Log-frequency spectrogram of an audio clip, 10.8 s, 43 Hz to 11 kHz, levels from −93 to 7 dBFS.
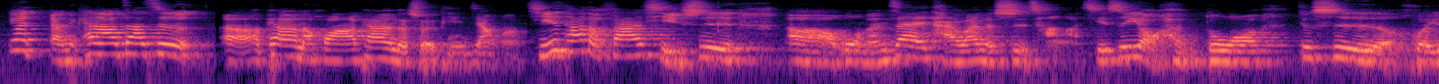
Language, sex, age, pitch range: Chinese, female, 10-29, 205-300 Hz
